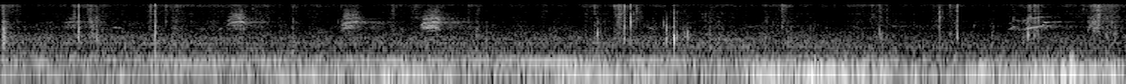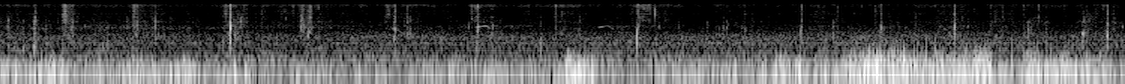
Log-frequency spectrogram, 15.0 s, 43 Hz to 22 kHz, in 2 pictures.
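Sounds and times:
footsteps on pavement: 0:00.0 - 0:15.0.

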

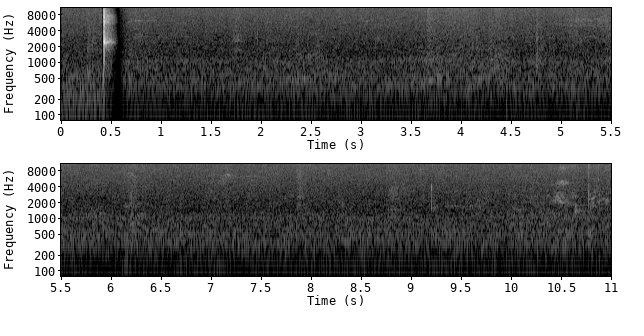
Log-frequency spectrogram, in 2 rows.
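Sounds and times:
finger snap: 0:00.4 - 0:00.6.

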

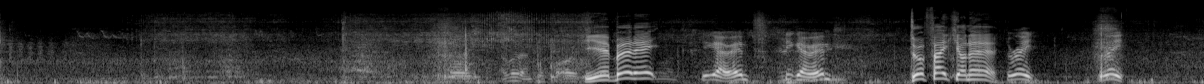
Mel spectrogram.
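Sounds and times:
bike tyres rolling on concrete: 0:01.1 - 0:12.0.

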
